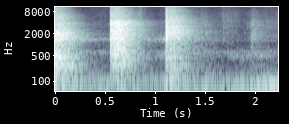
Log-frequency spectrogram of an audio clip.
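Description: Three sharp percussive hits about half a second apart, each fading away in a bright hiss.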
